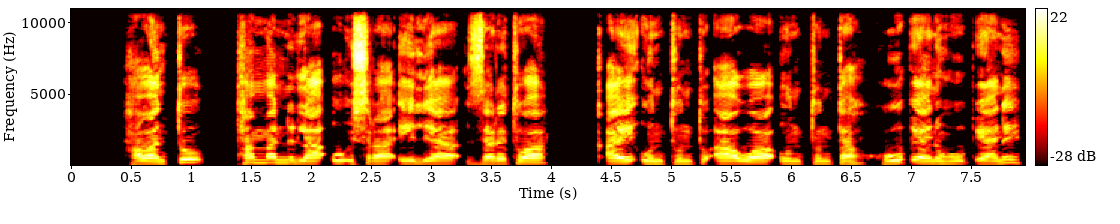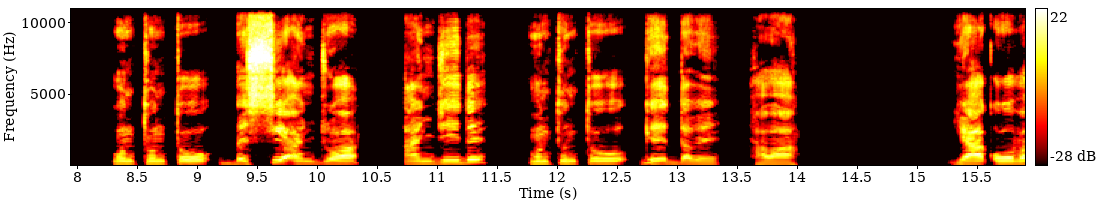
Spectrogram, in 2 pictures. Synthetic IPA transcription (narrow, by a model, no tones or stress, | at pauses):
hɐwɐnt̪ːʊ | t̪ʰɐmːɐnːɛlaːʔʊɪsɾaːʔeːlɪjaːzɐɾɛt̪ʊwaː | kʼɐjʔʊnt̪ːʊnt̪ːʊʔaːwʊwaːʔʊnt̪ːʊnt̪ːɐhuːpʼːɪjaːnhuːpʼːɪjaːn | ʊnt̪ːʊnt̪ːo̞ːbɛsːɪjaɐnd͡ʒʊwaː | ʔɐnd͡ʒiːd̪ɛ | ʔʊnt̪ːʊnt̪ːoːɡe̞ːd̪ːɐwɛ | hɐwaː | jaːkʼo̞ːbɐ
